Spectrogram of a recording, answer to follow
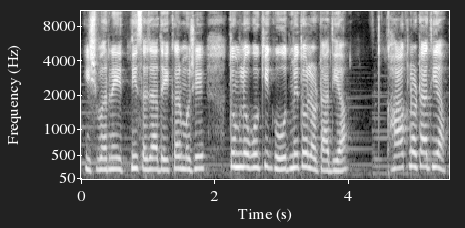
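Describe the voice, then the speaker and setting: Brief: woman reading a frail dying wife, gentle, resigned, higher voice. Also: fairly even intonation, normal speed, faint music behind, lightly acted. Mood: weary, resigned. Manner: soft, weary, resigned.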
